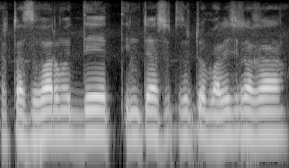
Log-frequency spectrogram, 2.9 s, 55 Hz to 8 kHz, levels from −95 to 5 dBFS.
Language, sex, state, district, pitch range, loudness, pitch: Bengali, male, Assam, Hailakandi, 140-150 Hz, -16 LUFS, 145 Hz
